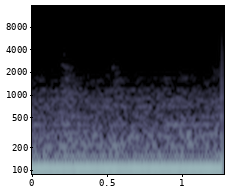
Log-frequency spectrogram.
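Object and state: Nothing is struck.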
